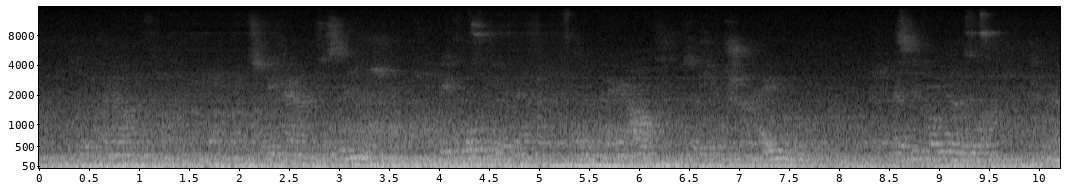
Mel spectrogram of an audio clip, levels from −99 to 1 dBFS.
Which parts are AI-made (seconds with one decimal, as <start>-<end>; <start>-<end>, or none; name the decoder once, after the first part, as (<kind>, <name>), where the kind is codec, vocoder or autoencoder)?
1.3-2.4 (autoencoder, DAC-VAE); 4.5-5.3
